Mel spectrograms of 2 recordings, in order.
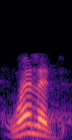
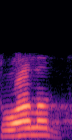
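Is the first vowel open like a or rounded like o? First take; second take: open a; rounded o. First: The first vowel is an open a. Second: The first vowel is rounded like o. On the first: The speaker calls it right. "الواو دائما وا" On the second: The speaker calls it wrong. "مش ولد"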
